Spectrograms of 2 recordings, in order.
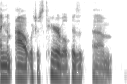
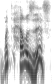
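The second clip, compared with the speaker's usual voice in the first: baffled; 9 semitones higher than usual. Retold or imitated. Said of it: "I was like".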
